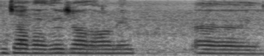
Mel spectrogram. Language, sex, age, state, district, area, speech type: Dogri, female, 18-30, Jammu and Kashmir, Kathua, rural, spontaneous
